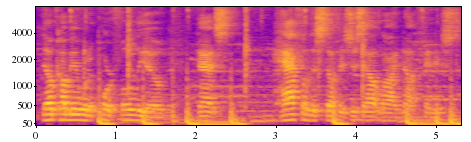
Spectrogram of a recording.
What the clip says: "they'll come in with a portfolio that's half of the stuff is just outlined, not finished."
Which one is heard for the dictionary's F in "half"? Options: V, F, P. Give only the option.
F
